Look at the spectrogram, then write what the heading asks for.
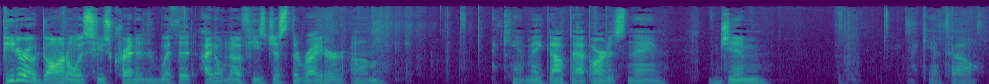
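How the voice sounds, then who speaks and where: A man in a casual show-and-tell chat about old comics, relaxed and musing, trailing off with fillers. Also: mid-range voice, slight background noise. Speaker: co-host showing comics.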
